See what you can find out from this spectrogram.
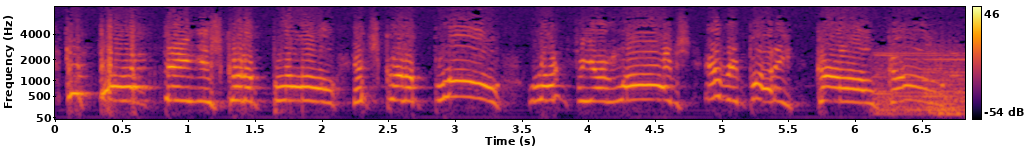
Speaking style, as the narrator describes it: hollering

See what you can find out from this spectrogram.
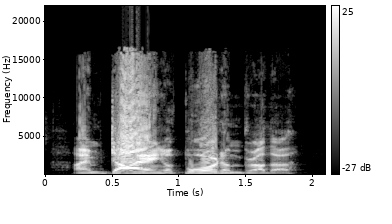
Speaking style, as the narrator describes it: Thiel roared

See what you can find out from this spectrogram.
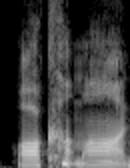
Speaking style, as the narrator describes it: groaned

